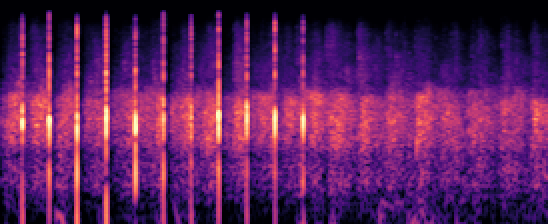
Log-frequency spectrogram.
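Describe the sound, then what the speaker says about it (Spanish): Audience at a film festival press conference for a film in the official section giving a round of applause, starting with a dozen distinct, evenly spaced claps before settling into a faint, thinning patter. "os pido antes de empezar un fuerte aplauso para ellos"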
